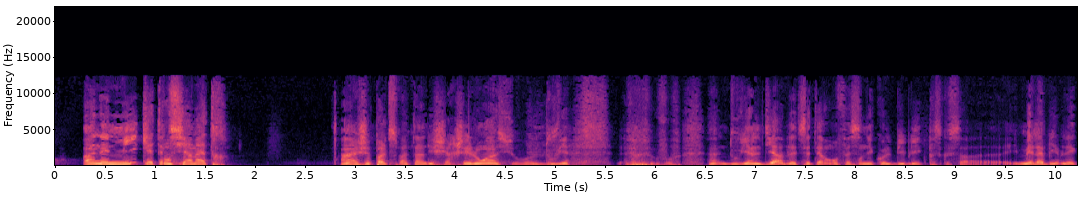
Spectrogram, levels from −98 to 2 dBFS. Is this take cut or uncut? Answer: cut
